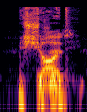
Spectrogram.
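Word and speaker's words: Michôd: Michaud, yeah.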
